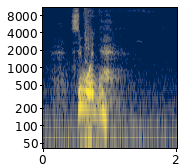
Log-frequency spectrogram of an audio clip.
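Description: A fishing reel whirs as it is wound in.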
